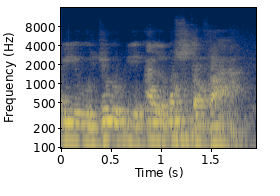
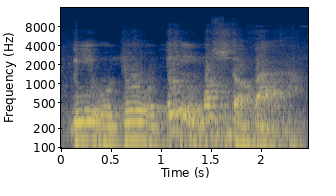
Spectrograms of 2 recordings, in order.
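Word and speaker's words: بوجود المصطفى: Makanya waktu baca Asyraqal itu yang sampai pada kalimat biwujudi, tidak dibaca biwujudi al-Mustafa, tapi dibacanya biwujudil Mustafa, karena itu baharnya seperti itu, bahar seperti itu, maka mesti dibaca pada ahlul ilm, dibaca biwujudil Mustafa.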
